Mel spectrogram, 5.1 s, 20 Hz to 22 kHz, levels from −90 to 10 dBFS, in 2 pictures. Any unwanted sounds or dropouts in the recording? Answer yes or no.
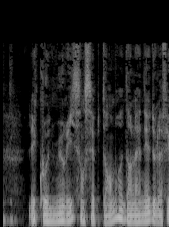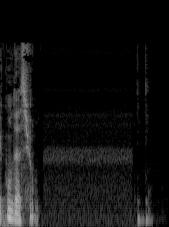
no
